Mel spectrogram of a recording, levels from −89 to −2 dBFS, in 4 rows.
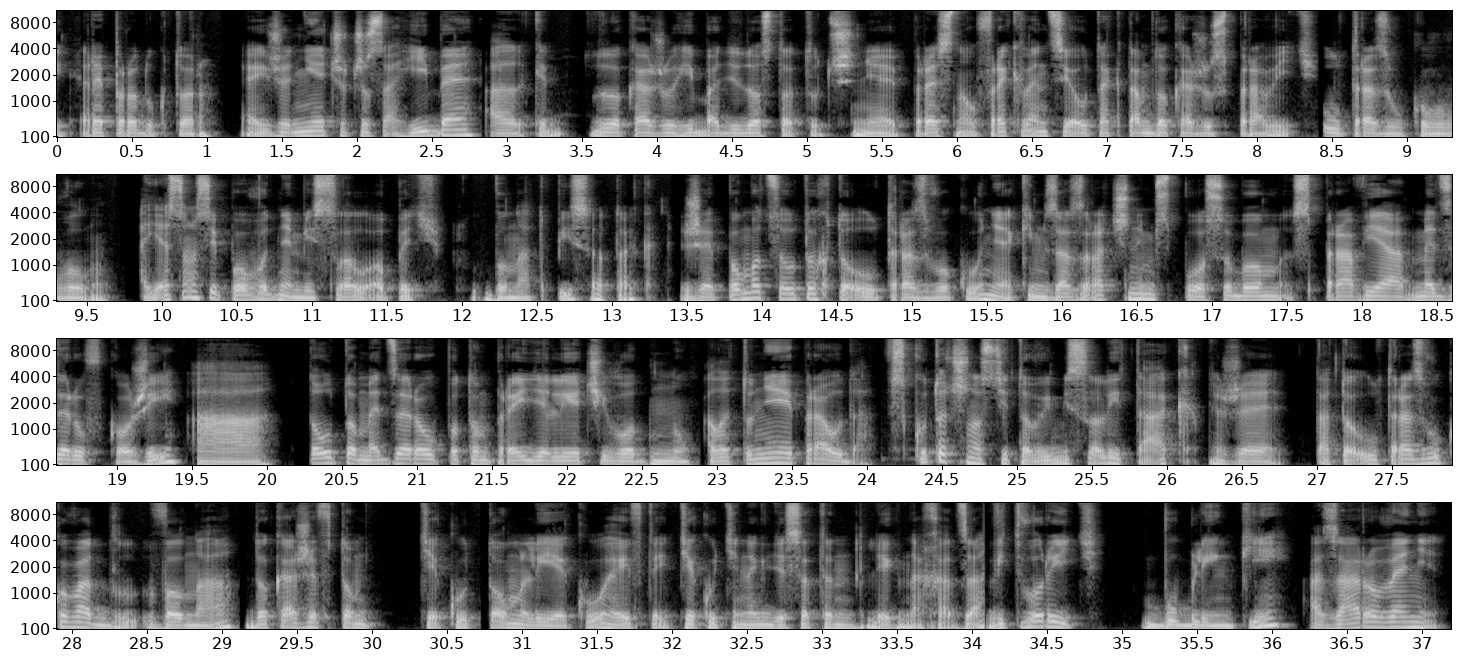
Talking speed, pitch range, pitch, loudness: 125 wpm, 90-120 Hz, 100 Hz, -21 LUFS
